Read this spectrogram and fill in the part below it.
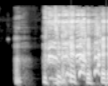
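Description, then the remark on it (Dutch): Someone who has been drinking tries to force a burp: a short guttural grunt, a pause, then a longer strained, croaking throat sound that never quite becomes a proper belch. “Kun je geen boeren laten?”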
